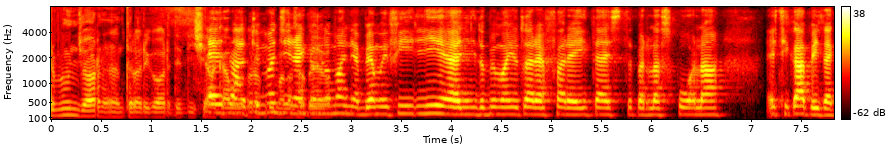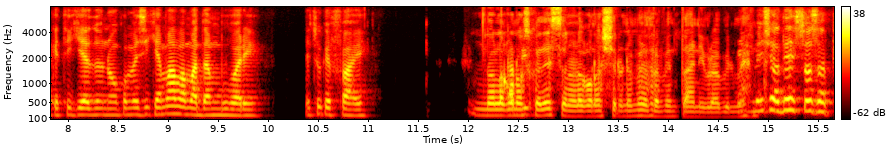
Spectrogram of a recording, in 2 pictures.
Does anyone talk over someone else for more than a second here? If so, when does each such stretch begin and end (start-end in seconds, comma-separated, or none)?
1.6-2.8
